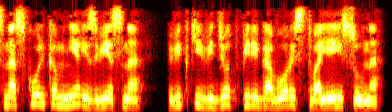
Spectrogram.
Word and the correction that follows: Суна: Суна, поправил я парня. Он сделал ударение на первой гласной. Суна.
